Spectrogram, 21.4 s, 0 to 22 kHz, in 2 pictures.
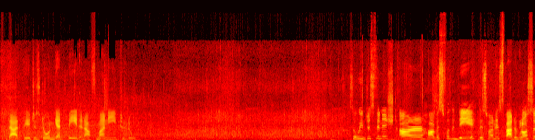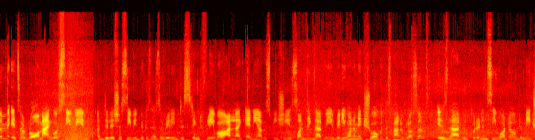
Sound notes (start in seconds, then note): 3.3 waves swishing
